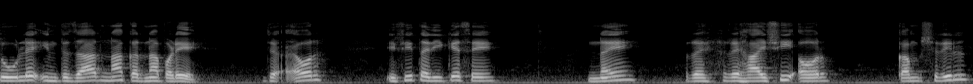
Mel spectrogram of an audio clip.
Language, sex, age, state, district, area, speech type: Urdu, male, 18-30, Uttar Pradesh, Balrampur, rural, spontaneous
